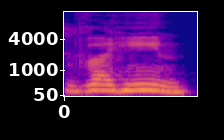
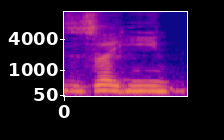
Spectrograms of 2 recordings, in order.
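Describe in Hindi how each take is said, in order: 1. पहली आवाज़ नरम z है, दाँत अलग। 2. पहली आवाज़ सख़्त z है, दाँत मिले हुए।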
